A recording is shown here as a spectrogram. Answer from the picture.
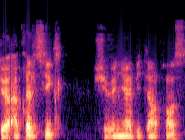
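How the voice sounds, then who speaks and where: There is a man talking at a moderate pace with a fairly low pitch and monotone, flat intonation. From Switzerland. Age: 20s. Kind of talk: sermon. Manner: halting, many fillers.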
